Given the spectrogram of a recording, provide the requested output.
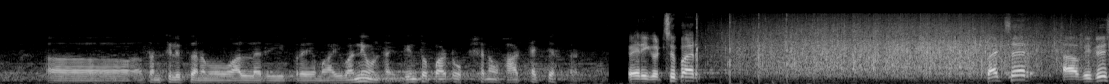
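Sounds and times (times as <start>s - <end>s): audience applauding: 7.0s - 11.0s.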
